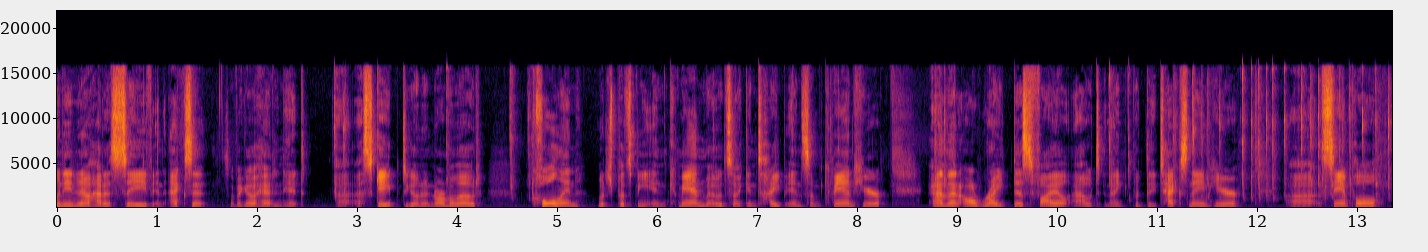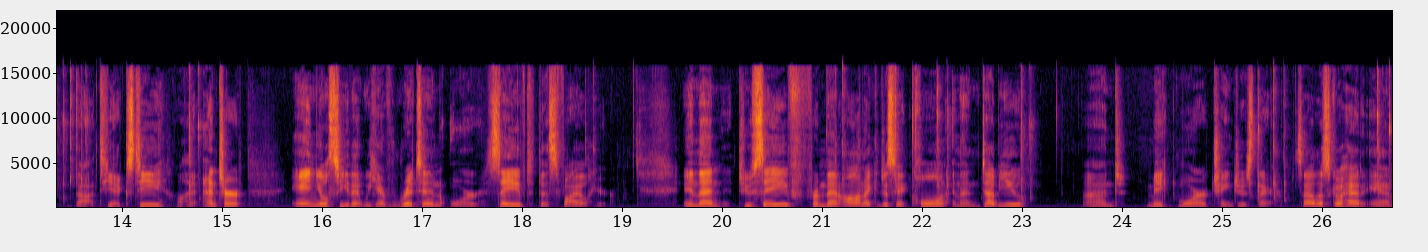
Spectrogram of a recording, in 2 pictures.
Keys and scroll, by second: 2.8 Escape, 4.5 typing, 8.8 typing, 10.5-14.0 typing, 14.6 Return, 21.9-22.6 typing, 23.0 Return, 25.2 Up, 25.5 End, 26.5-26.7 typing.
